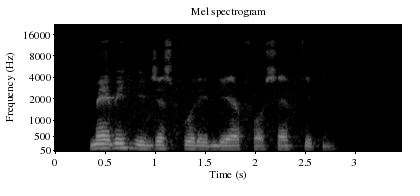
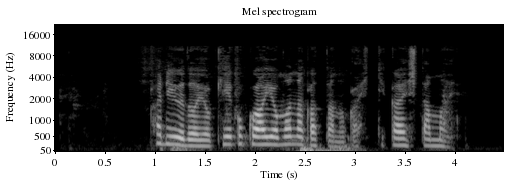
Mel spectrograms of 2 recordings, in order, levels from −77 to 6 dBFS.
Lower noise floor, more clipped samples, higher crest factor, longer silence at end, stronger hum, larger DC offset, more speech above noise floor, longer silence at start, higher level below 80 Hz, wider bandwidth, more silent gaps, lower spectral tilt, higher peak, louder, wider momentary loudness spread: first, -81 dBFS vs -67 dBFS; neither; about the same, 20 dB vs 22 dB; first, 0.65 s vs 0.5 s; neither; neither; about the same, 43 dB vs 44 dB; second, 0.35 s vs 0.95 s; second, -76 dBFS vs -44 dBFS; first, 16 kHz vs 11.5 kHz; neither; about the same, -5.5 dB/octave vs -5 dB/octave; second, -18 dBFS vs -2 dBFS; second, -38 LUFS vs -22 LUFS; second, 13 LU vs 17 LU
